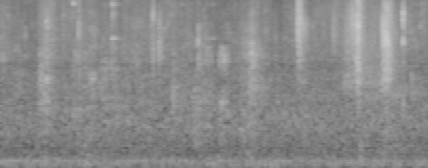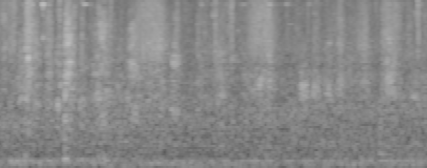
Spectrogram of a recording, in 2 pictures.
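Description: A husky and a small Maltese-Shih Tzu play-wrestling: scuffling with scattered short, sharp clicks and rustles, the loudest about three and a half to four seconds in, over a steady low hum.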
